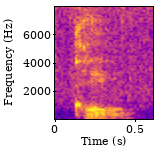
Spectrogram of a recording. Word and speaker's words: Culhwch: For those of you who are looking at Cole, and if you want to know how to spell it, and for anybody's notes, it's CULHWCH.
